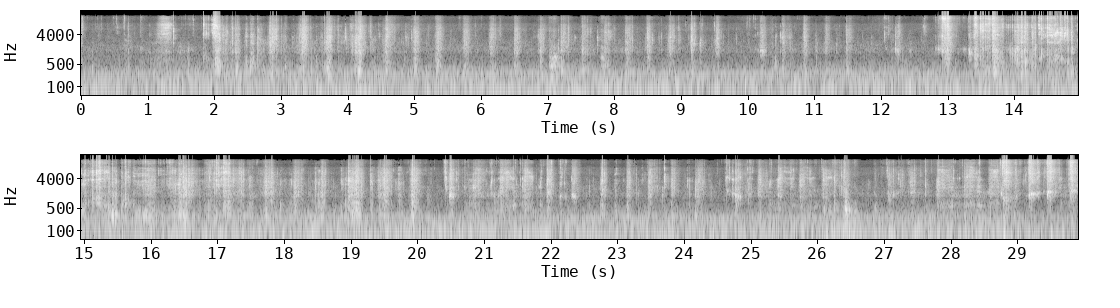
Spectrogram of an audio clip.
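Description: Close-miked eating of panipuri: crisp hollow puri shells filled with spiced water being bitten and chewed, giving a dense, steady run of crunches and wet mouth clicks that is busiest around the middle.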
